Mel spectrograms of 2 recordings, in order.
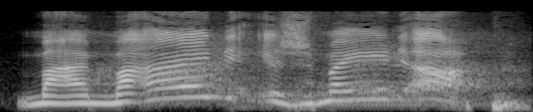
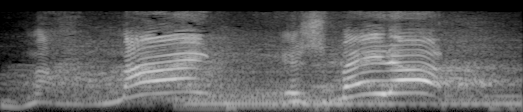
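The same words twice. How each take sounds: First: It is said calmly, without strong force. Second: It is said with strong, forceful emphasis.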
